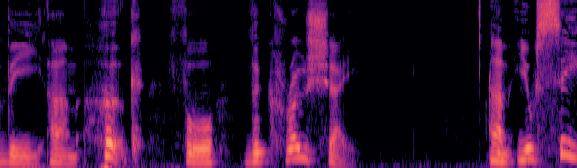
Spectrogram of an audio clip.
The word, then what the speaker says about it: crochet: on the left is crochet so it comes from a French word so we don't pronounce the final T listen again crochet and the second word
